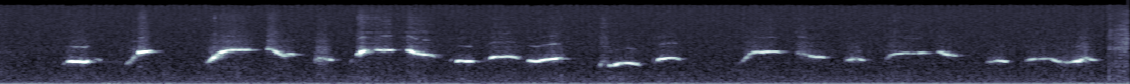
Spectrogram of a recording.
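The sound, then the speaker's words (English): A person whistles a lively, bouncy TV theme tune of short rising and falling notes, clear, for about eight seconds over a faint low hum, with no talking. “So two things I learned about you is that you can whistle a tune, and also that you know what that song is called.”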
